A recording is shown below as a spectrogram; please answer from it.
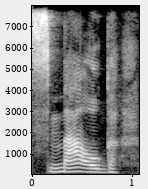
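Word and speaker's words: Smaug: it's easier for people no it's smog because this is the correct way to say it you know when like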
